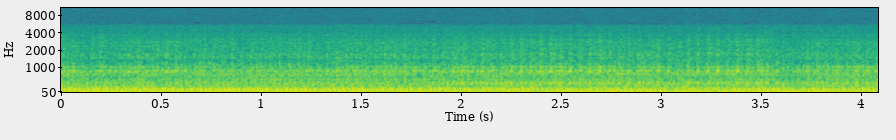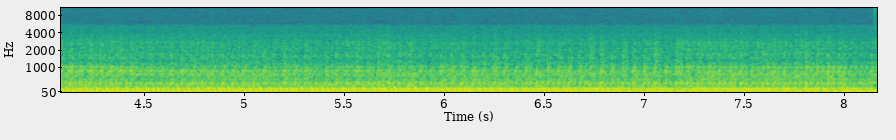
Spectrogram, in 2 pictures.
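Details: 1991 Toyota Celica ST idling: loud, heavy rumble with a dull, even knock from a bad connecting rod bearing. The engine threw a rod about 15 minutes later.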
